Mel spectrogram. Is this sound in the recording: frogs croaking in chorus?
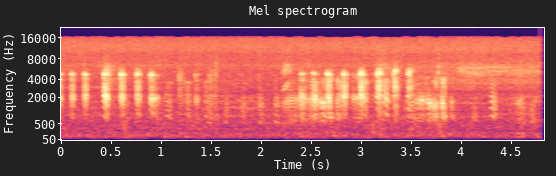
yes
